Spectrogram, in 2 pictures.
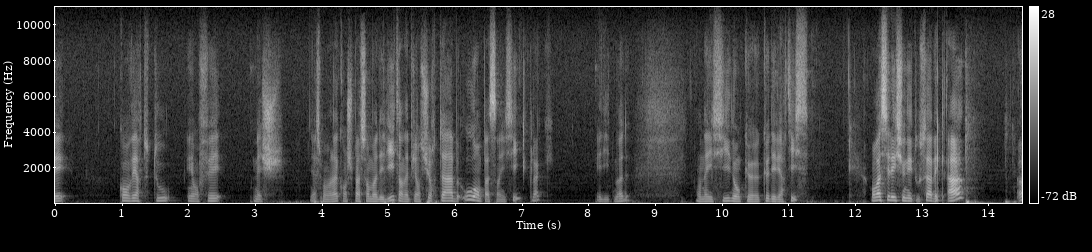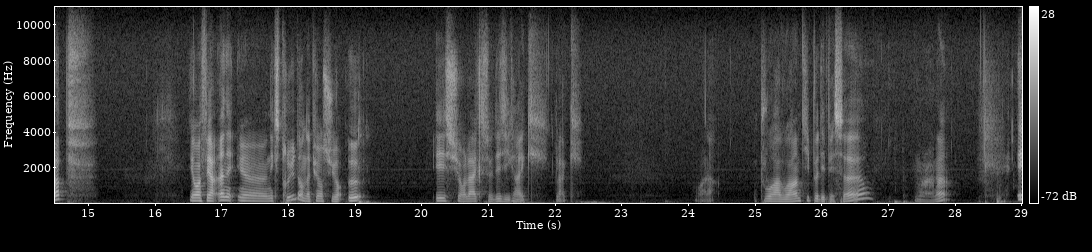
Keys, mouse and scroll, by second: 3.1 click, 5.1 Tab, 5.7 Tab, 7.0 click, 8.2 click, 9.5 middle click, 10.9 right click, 11.4 right click, 11.9 scroll down 2, 12.3 middle click, 13.8 a, 14.8-19.2 middle drag, 19.2 e, 21.5 y, 26.1 click, 26.5 middle click, 26.5 click, 27.2 Tab, 27.3 middle click, 27.6-28.6 middle drag.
